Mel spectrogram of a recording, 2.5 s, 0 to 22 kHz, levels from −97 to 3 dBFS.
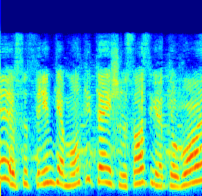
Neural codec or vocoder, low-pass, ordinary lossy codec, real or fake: codec, 24 kHz, 0.9 kbps, WavTokenizer, medium music audio release; 10.8 kHz; AAC, 48 kbps; fake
